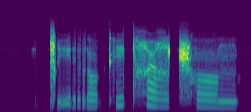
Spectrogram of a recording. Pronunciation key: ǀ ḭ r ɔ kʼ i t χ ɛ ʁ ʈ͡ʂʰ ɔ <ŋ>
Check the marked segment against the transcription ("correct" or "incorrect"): correct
